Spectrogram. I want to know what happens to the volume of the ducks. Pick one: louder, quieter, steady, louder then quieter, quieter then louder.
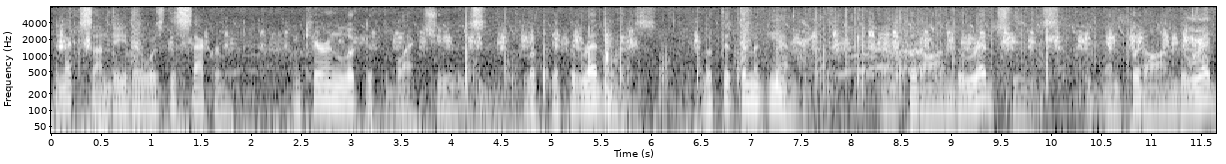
louder.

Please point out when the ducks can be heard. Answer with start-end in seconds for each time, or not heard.
0.0-11.6.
